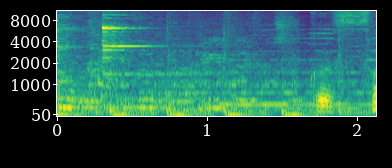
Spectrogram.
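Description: Background music with a steady beat, and a brief high-pitched clink about a quarter second in; a voice begins speaking near the end.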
